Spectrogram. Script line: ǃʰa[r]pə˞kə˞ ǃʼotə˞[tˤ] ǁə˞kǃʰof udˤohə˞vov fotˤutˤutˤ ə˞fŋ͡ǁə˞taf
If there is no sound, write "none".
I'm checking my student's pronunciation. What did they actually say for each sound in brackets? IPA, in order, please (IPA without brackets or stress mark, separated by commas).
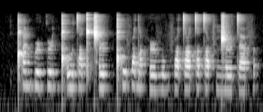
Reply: n, tˤ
